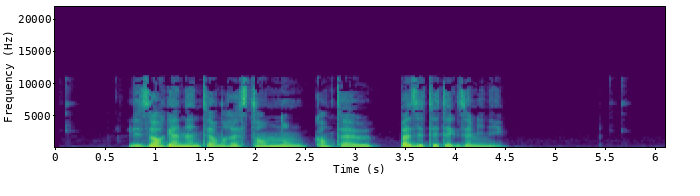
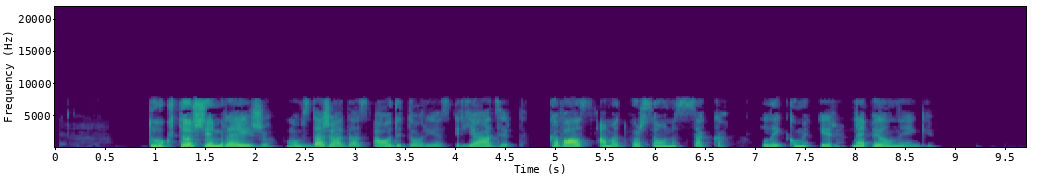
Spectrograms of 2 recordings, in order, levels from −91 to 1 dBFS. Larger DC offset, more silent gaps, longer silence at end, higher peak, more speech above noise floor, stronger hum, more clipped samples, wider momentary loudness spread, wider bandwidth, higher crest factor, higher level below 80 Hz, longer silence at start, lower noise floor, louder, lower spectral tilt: neither; neither; first, 1.65 s vs 0.95 s; first, -4 dBFS vs -12 dBFS; first, 57 dB vs 48 dB; neither; neither; second, 9 LU vs 13 LU; first, 11.5 kHz vs 8 kHz; about the same, 20 dB vs 20 dB; about the same, -62 dBFS vs -66 dBFS; second, 0.75 s vs 0.95 s; about the same, -79 dBFS vs -79 dBFS; first, -23 LUFS vs -32 LUFS; first, -6 dB/octave vs -4.5 dB/octave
